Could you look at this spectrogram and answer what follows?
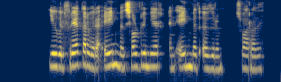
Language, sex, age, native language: Icelandic, other, 30-39, Icelandic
